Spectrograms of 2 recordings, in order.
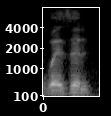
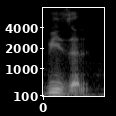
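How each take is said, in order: First: The first vowel sounds like 'ay'. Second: The first vowel sounds like 'ee'. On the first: The speaker calls it right. "ये actual में वेजल है" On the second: The speaker calls it wrong. "इसको हम pronounce वीजल नहीं करेंगे"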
